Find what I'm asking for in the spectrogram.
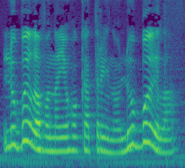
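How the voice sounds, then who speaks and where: A woman's voice: on the high side, a little fast, a little mellow, lightly acted. Storybook sick boy, petulant and spiteful, voiced by a woman, faint music under. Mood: taunting. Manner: whiny, petulant, taunting. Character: sickly, spoiled, spiteful teenage boy.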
